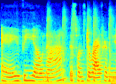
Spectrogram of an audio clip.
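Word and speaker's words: Veona: men viona spelt v e o n a viona this one's derived from the italian place name meaning true image delphia spell it d-e-l-p-h-i-a delphia this one's greek rooted meaning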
